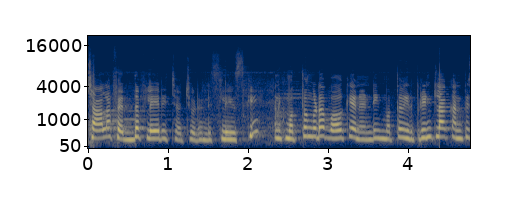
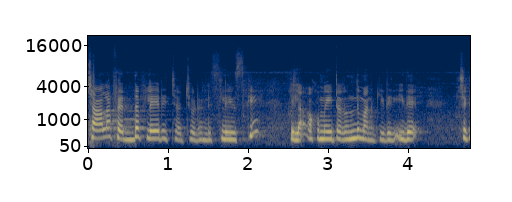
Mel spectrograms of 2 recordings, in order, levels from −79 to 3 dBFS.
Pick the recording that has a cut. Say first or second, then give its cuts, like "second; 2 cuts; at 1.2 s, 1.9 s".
first; 1 cut; at 2.3 s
